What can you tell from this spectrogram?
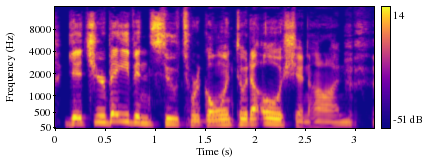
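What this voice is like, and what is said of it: Put-on Baltimore accent. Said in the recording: “somebody from fucking Liverpool and somebody from Dundalk, Maryland having a rap battle”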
